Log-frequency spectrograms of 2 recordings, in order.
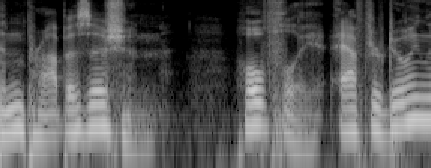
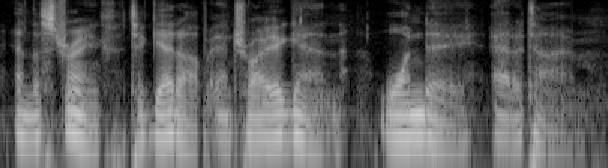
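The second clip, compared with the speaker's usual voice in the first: prayer; 5 semitones lower than usual. Acted. Recites the Serenity Prayer.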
